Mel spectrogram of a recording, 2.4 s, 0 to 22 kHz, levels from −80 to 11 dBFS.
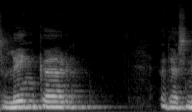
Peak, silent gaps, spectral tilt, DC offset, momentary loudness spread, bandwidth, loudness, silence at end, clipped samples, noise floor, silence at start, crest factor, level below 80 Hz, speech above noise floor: -6 dBFS; none; -8.5 dB/octave; under 0.1%; 18 LU; 8.2 kHz; -22 LUFS; 0 s; under 0.1%; -58 dBFS; 0 s; 16 dB; -72 dBFS; 39 dB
